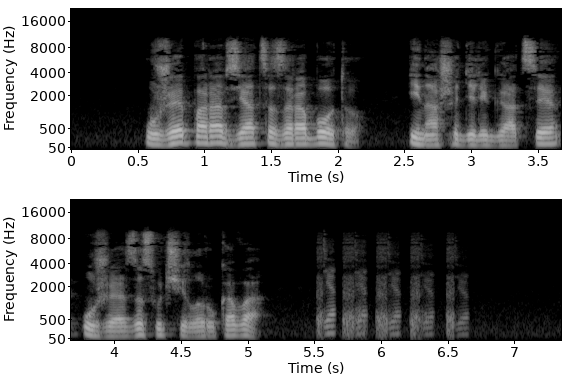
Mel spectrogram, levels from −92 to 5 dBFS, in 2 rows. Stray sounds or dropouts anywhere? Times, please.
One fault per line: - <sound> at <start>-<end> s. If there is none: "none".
- laugh at 5.5-6.7 s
